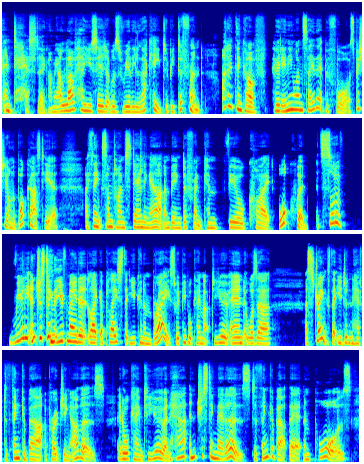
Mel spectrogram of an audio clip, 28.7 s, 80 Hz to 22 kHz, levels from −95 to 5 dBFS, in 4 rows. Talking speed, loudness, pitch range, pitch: 195 wpm, -22 LUFS, 185-245 Hz, 205 Hz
